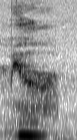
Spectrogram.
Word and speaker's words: Muir: But this is a view south of Trail Crest from summit of Mount Muir. That's how you pronounce it. Muir.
